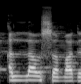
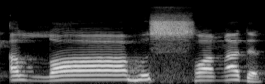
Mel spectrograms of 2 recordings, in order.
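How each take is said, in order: First: First "اللہ الصمد" quick, lā cut short; wrong short reading. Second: Second "اللہ الصمد" slow, lā held long; correct long reading. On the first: Teacher shows what not to do, short "اللہ الصمد". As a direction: hurry "اللہ الصمد" as allau-samad. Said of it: "نہیں بلکہ". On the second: Teacher corrects it, drawn-out "اللہ الصمد". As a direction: stretch "اللہ" in a chant before "الصمد". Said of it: "اس کو لمبا کرنا ہے". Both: Shown as a demonstration.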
